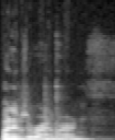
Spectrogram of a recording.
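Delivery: mumbled, words slurred and smushed together. Saying the name when asked to introduce oneself: mumbled, words smushed together. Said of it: "It's a little bit kind of all glommed together".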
